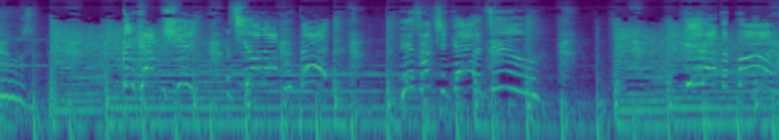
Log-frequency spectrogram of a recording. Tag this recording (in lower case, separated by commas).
music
